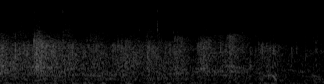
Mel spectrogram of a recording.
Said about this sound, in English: Let's give our brother a round of applause.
